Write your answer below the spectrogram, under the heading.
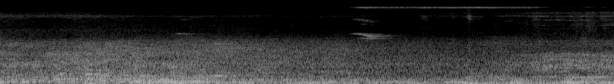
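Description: City street ambience dominated by the steady noise of motor traffic on the road.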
